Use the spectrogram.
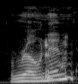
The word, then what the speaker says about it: Ronan: So I know that you are a brand new dad, Ronan. Is that how you say his name? Yes, ma'am.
